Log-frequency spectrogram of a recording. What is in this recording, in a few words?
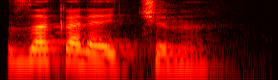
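"закаляйтчыны", Komi, female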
